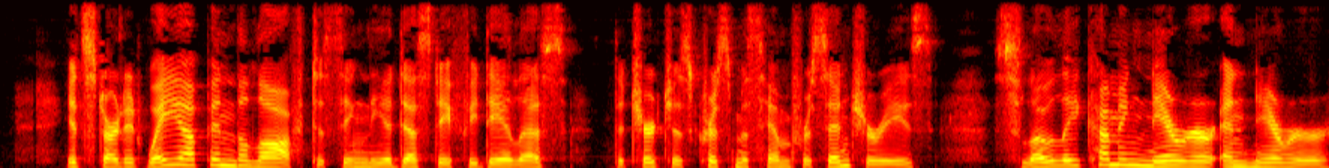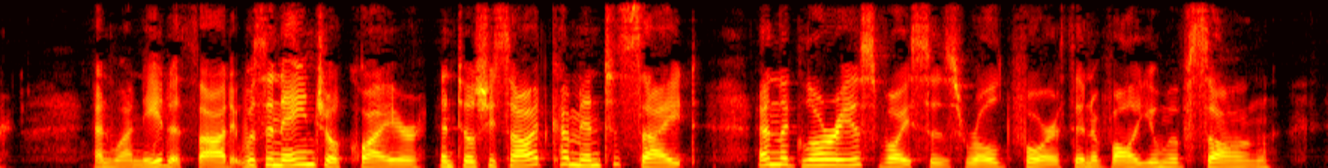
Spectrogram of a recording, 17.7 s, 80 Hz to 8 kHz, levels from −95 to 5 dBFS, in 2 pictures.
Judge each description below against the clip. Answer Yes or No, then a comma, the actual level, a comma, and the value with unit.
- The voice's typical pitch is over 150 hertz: Yes, high, 190 Hz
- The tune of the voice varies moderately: No, wide, 5.7 semitones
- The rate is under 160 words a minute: No, average, 165 wpm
